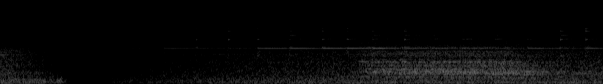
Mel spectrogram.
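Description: Noise of a passing train fading out to a brief total silence under a second in. Faint steady rail-side noise then fades back up, with faint regular high ticks.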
